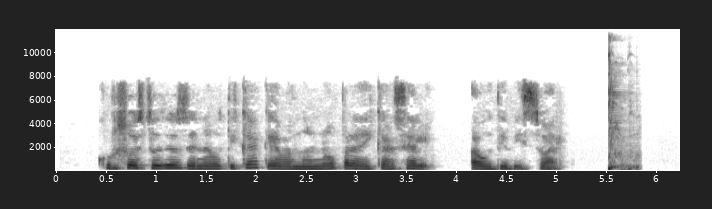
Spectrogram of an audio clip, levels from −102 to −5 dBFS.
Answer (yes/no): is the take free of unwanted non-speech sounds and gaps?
no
